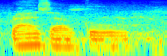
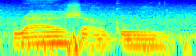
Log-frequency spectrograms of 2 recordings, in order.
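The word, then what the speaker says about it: Ra's al: about it h yes that's definitely how you pronounce that razal it's definitely not rajal that's not how you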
